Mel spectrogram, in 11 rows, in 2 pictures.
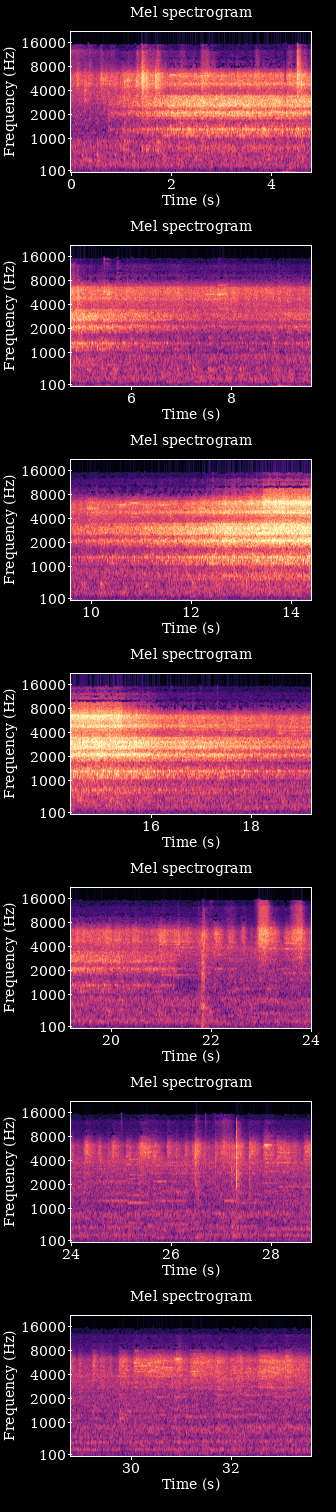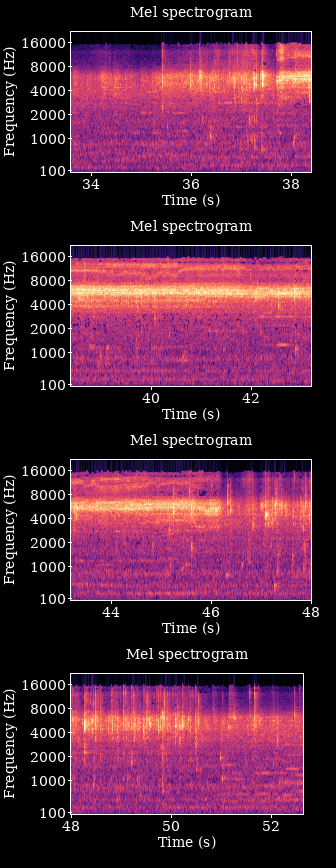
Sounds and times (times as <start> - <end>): Water: 35.4 - 52.6.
